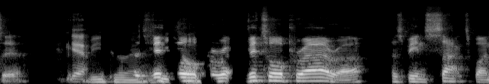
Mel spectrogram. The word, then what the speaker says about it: Vítor: It says, is it Vitor? Is that how you pronounce it? Yeah. Vítor Pereira has been sacked by Nottingham Forest.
